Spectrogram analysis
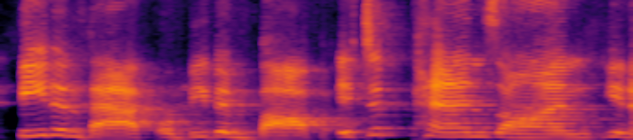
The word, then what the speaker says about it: bibimbap: And I even looked it up and investigated the history, but it's bibimbap. If you actually look at our wine shop card, it's spelled wrong on there.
